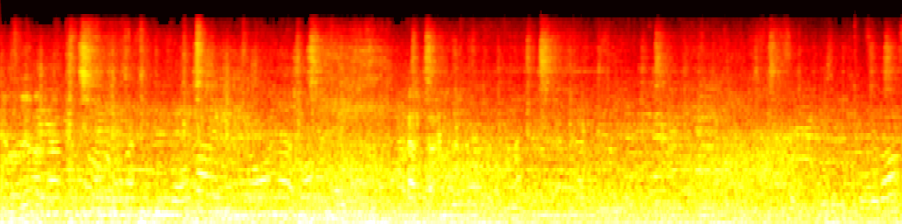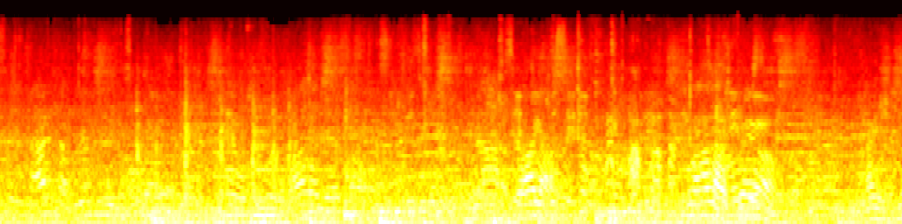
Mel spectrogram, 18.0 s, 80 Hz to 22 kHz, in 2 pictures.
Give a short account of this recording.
Small glimpse of a jazz concert in the center of the city, fountain shower, people of course. Recorded with H5n + AKG C568 B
